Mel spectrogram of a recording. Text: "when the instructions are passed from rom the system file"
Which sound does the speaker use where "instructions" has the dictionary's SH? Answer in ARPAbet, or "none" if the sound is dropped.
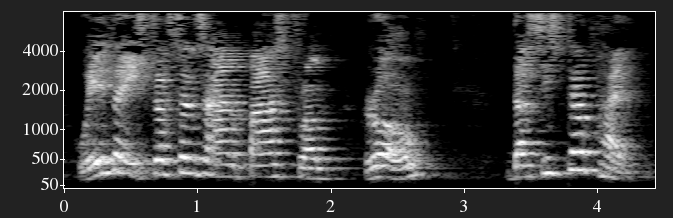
S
